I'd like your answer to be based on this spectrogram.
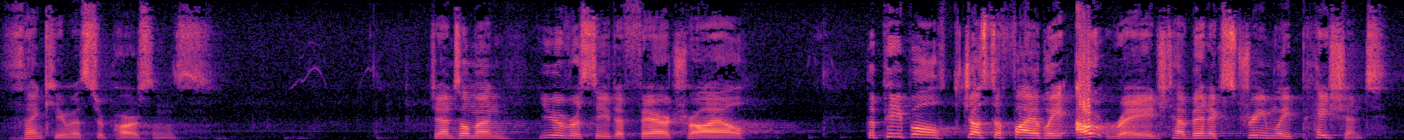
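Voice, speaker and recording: A man's voice: fairly high pitch, lively intonation, measured pace. An actor playing a stern male trial judge in an audio drama, speaking in a formal, commanding way. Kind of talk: dramatized courtroom radio acting. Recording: long hall-like reverb.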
